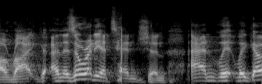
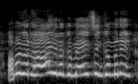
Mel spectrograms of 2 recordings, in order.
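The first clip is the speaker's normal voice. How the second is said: shrill escalating excitement; much faster than usual. Retold or imitated. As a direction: hit the top of her excitement. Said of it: "steadily escalating pitch of excitement".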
